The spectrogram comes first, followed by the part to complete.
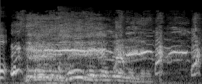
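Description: A boy laughing loudly in breathy, broken bursts.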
